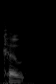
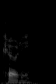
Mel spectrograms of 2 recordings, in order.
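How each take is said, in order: First: The name is said as one syllable. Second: The name is said as two syllables. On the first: The speaker calls it wrong. "it's just Coat" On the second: The speaker calls it right. "it's like no, it's Cody"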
